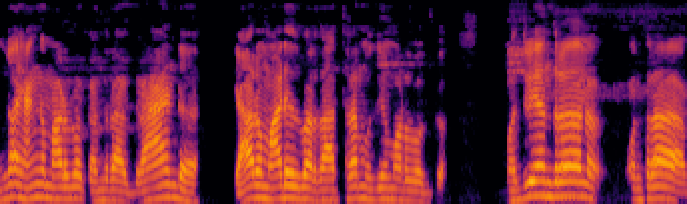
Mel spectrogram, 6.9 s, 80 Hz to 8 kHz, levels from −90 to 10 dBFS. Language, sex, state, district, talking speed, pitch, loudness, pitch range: Kannada, male, Karnataka, Dharwad, 120 wpm, 165 Hz, -16 LUFS, 150-180 Hz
